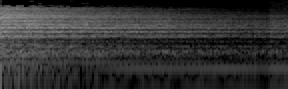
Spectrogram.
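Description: The final chord of a Yamaha arranger keyboard style ringing out and dying away, with a cymbal decaying along with it. It fades steadily to near silence about a second and a half in.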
